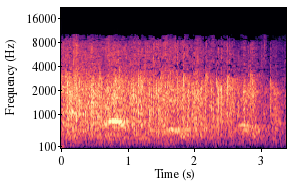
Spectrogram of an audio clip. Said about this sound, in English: Oh, if you believe that, you ought to clap your hands unto the Lord and shout with the voice of triumph.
